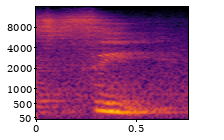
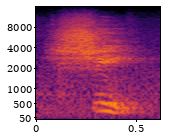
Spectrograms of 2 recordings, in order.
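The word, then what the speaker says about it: し: However, there is an exception in this line wherein this is not pronounced as si, but it is pronounced as she.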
